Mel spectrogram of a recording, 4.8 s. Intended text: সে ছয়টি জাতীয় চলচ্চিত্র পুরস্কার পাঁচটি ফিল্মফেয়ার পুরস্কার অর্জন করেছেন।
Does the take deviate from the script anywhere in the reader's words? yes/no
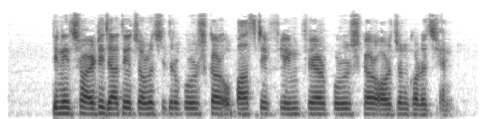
yes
